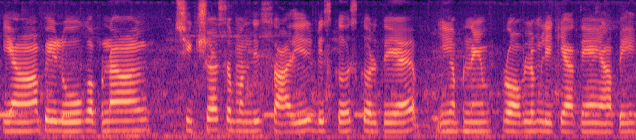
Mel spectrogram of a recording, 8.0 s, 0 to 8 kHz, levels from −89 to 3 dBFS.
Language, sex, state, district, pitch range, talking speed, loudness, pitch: Hindi, female, Rajasthan, Bikaner, 190-205 Hz, 135 wpm, -14 LUFS, 200 Hz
